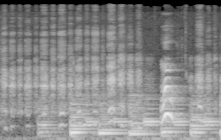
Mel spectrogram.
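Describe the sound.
A person imitates a panting puppy, with quick, breathy pants in a steady rhythm, some voiced into little whiny tones, fairly loud for about two seconds.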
